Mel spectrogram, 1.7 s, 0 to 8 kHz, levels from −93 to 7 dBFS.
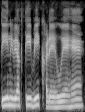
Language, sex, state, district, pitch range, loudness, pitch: Hindi, male, Uttar Pradesh, Shamli, 150-185 Hz, -14 LUFS, 180 Hz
